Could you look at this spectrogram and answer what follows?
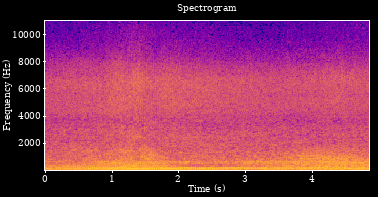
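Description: Motor vehicle engine running with a steady low hum, growing slightly louder about a second in.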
